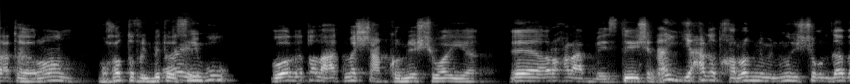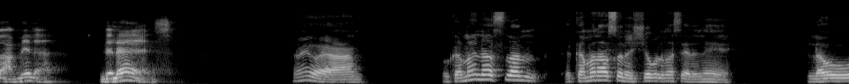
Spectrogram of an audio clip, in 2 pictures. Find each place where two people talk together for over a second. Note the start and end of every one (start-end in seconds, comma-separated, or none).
none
